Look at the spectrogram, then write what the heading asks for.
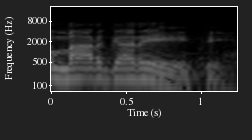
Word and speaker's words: Margheriti: definitely recognize them as Italian names their their pronunciation of their name should be Enzo garlo me gourami and Antonio Margarita Antonio margaretti and Domenico de coco Dominic de coco Bravo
